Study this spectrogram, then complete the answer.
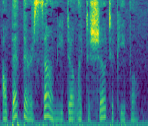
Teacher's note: I did not stress the verb like although like is a Content word the flow is a little more natural without stressing all those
